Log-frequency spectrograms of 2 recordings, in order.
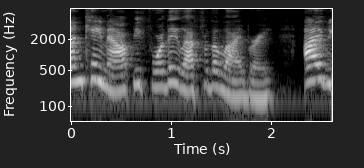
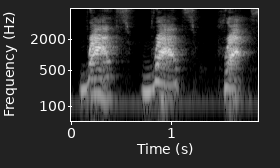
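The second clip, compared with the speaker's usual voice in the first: louder, exasperated rats, fading down; frustrated rats; 2 semitones higher, 6 dB louder, much slower than usual. A narrator's reading. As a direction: stamp out each rats in frustration. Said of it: "Ivy decided to sleep".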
